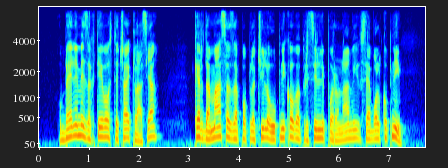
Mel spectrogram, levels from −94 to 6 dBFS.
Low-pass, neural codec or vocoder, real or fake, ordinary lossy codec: 7.2 kHz; none; real; MP3, 64 kbps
